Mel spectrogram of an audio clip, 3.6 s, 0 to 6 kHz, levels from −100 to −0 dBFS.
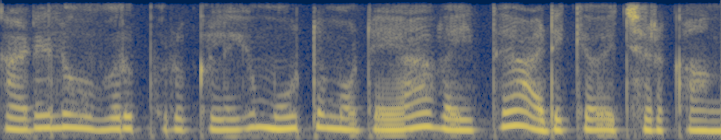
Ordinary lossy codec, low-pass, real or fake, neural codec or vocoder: none; 5.4 kHz; real; none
